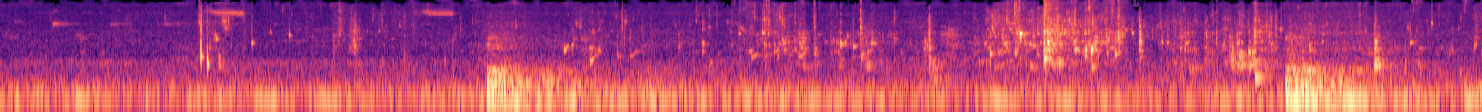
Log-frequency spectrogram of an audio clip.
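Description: Muddy pond water sloshing and trickling around a person wading and working a plastic bottle trap, with water pouring and dribbling. There are two heavier surges of moving water, about two and a half seconds in and again about six and a half seconds in.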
